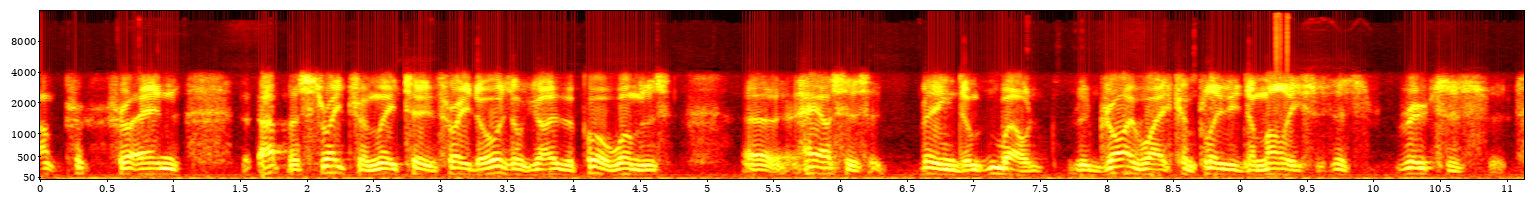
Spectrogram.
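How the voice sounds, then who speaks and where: With an Australian accent, a man talks at a moderate pace, his medium pitch held in fairly even intonation. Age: 80s+. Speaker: caller. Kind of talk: phone-in question. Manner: halting, stammering.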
